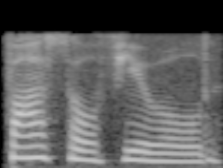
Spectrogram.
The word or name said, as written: fossil-fueled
